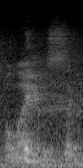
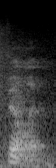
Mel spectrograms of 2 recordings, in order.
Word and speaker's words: fillet: is not delay smelled like fillet is not pronounced fillets different words it's pronounced Philip if you call it fillet people probably laughing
